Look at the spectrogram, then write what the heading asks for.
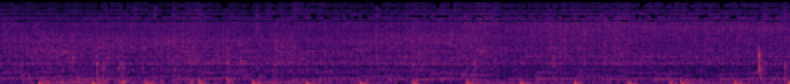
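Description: Chopped garlic fries in oil toward golden, a busy steady sizzle and crackle with a repeated rhythmic scraping or tapping of a utensil stirring in the pan underneath, close and without talk.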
